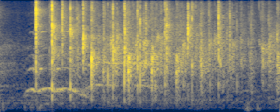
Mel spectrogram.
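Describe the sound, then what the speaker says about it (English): An audience clapping at a comedy show, a burst of scattered, crisp hand claps that builds quickly and continues unevenly, with a brief voice heard at the start. "you should clap even louder"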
